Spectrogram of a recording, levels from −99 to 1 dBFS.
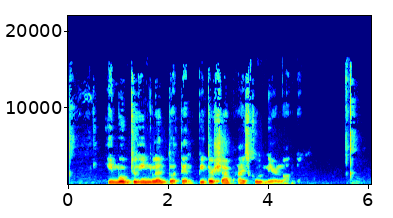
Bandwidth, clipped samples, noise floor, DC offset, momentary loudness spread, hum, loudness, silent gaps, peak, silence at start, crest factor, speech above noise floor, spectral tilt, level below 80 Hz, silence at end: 16.5 kHz; under 0.1%; -74 dBFS; under 0.1%; 18 LU; none; -19 LUFS; none; -2 dBFS; 0.8 s; 18 dB; 56 dB; -6 dB/octave; -64 dBFS; 0.4 s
